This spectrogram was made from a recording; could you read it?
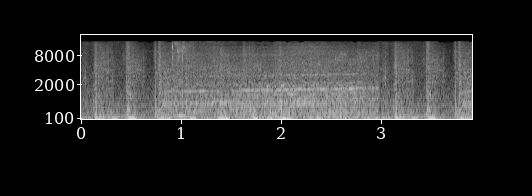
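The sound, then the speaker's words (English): The healing beam of Mercy's staff in the video game Overwatch: a continuous buzzing, crackling stream with a thin, steady whine sustained across the middle, framed by a few sharp bangs at the start and end. “fairly sure that is Mercy's, like, wand stick that she used to heal and buff people.”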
